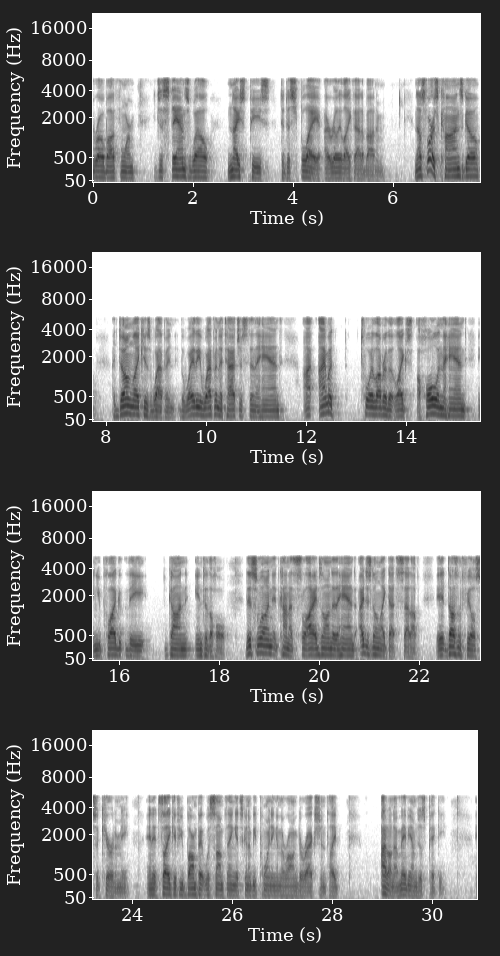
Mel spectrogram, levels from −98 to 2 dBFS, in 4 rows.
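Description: Nothing is technically wrong with the audio in this clip.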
